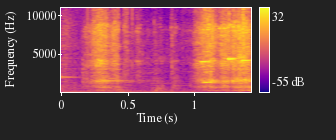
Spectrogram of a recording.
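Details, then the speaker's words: Reel mower during backlapping adjustment of reel to bedknife: two loud scraping rasps as the reel turns, grating hard against the bedknife; contact still set too tight. "So that's still a bit tight. A bit more maybe. Do a quarter turn."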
